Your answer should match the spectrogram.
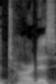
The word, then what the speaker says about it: Tardis: Who is named the Tardis is actually an acronym for Time and Relative Dimension in Space and one needs to hear a Brit pronounce it as the r sounds somewhat silent check check out the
